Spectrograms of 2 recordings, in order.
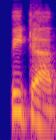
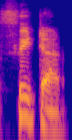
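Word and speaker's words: Peter: পিটার এই শব্দটা আমরা কি উচ্চারণ করি? আমরা এটা বলে থাকি। কিন্তু পিটার কিন্তু আসলে কি এটা পিটার হবে? এটা উচ্চারণটা হবে পকে ফতে হবে। ফিটার ফিটার ফিটার। আসলে কিন্তু এটাকে পি বলা যাবে না।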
